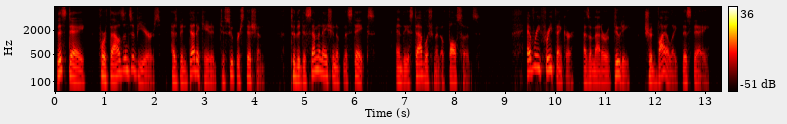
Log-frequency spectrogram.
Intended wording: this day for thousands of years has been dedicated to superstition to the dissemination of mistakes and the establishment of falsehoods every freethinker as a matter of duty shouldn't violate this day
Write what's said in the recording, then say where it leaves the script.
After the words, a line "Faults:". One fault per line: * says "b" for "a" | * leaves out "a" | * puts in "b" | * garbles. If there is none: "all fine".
this day for thousands of years has been dedicated to superstition to the dissemination of mistakes and the establishment of falsehoods every freethinker as a matter of duty should violate this day
Faults:
* says "should" for "shouldn't"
